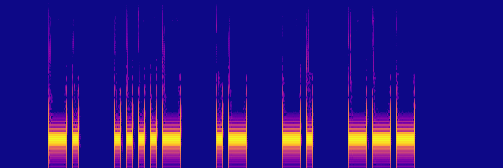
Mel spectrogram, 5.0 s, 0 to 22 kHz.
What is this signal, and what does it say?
Morse code, heard as a keyed tone, about 20 wpm, spaced as for 15 wpm, 700 Hz. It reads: N4ANO
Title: 055 Lesson 10g - Letter r - Call Signs 20wpm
